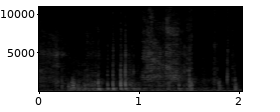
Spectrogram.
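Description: A page of a hardcover picture book being turned by hand: a soft paper rustle with a few small clicks, lasting about a second and a half.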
